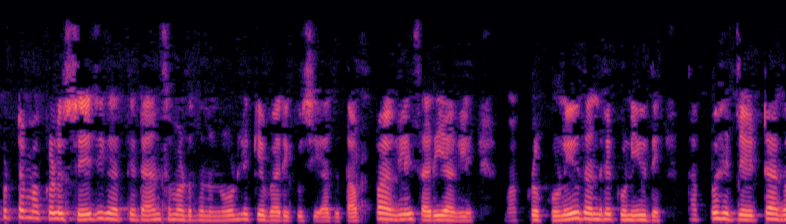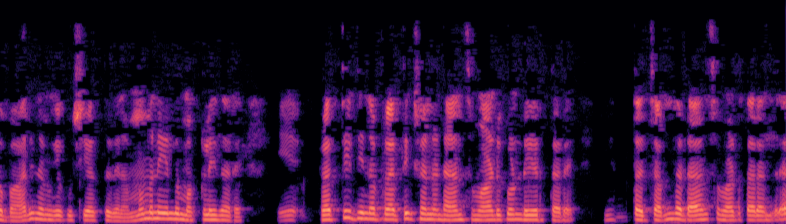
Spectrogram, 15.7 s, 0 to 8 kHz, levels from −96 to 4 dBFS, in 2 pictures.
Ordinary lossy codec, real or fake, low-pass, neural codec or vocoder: MP3, 32 kbps; real; 7.2 kHz; none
